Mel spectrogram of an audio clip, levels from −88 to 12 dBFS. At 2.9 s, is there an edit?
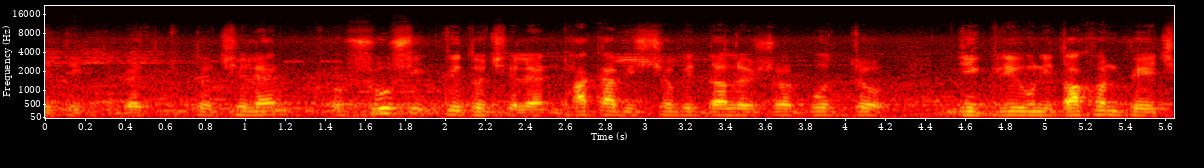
no; 1 cut; at 1.4 s

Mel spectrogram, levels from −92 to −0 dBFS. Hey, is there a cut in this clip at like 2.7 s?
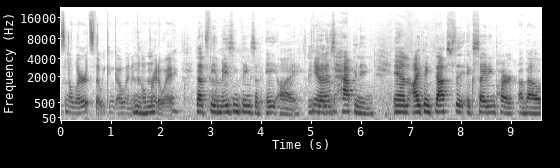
no; 0 cuts

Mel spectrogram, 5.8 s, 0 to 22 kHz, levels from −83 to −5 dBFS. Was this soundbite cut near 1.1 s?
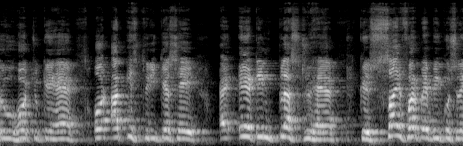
no; 1 cut; at 4.3 s

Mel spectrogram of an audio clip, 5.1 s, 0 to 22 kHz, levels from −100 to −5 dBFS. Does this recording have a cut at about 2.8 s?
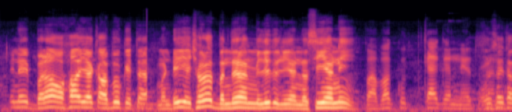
no; 1 cut; at 1.3 s

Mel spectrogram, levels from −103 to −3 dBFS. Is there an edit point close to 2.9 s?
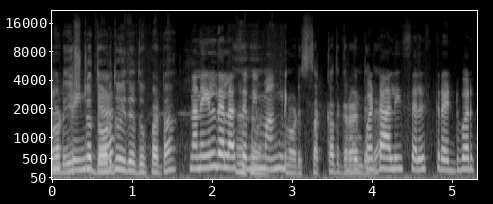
yes; 1 cut; at 2.9 s

